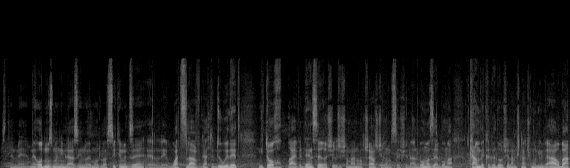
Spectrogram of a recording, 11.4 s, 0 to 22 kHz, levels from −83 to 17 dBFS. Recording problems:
murmuring crowd; noticeable; throughout; 20 dB below the speech

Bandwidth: 14.5 kHz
